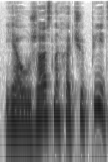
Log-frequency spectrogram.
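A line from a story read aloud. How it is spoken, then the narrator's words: Angry. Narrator (Russian): сердито сказала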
